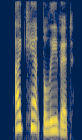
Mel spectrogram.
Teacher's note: A pitch drops. Voice gets softer and heavier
